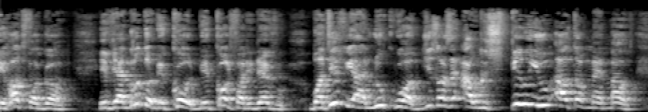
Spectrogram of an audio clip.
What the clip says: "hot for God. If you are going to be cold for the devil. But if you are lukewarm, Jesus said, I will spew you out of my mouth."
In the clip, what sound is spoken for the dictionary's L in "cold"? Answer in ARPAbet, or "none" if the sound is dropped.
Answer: L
